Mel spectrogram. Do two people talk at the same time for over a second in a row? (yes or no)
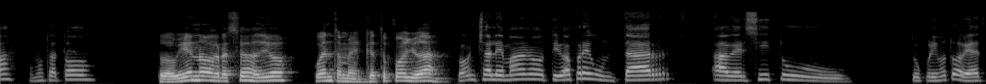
no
